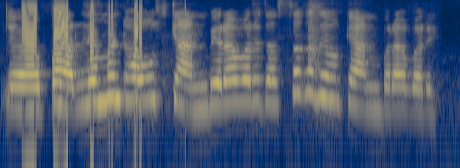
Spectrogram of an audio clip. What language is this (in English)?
Punjabi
